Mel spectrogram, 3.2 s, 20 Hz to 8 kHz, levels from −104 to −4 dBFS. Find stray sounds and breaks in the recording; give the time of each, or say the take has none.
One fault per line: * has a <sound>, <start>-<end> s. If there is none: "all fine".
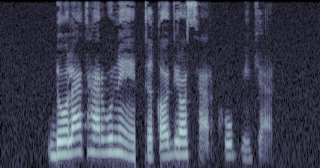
* has a dropout, 1.3-1.4 s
